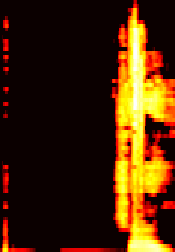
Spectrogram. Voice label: "sháayìi", Hausa; thee-in-andere-talen

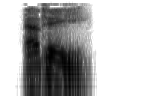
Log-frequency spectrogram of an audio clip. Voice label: "atayi", Bambara; thee-in-andere-talen

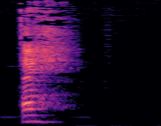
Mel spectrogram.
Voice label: "teh", Javaans; thee-in-andere-talen

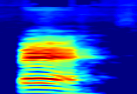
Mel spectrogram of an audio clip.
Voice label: "téh" Balinees; thee-in-andere-talen

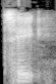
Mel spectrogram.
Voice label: "te", Deens; thee-in-andere-talen

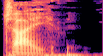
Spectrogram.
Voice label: "чай", Oekraïens; thee-in-andere-talen

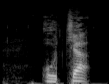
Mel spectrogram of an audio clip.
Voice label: "おちゃ", Japans; thee-in-andere-talen

